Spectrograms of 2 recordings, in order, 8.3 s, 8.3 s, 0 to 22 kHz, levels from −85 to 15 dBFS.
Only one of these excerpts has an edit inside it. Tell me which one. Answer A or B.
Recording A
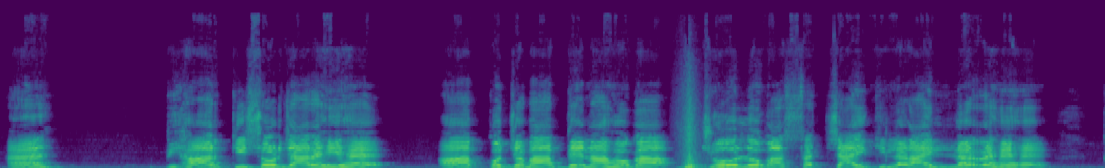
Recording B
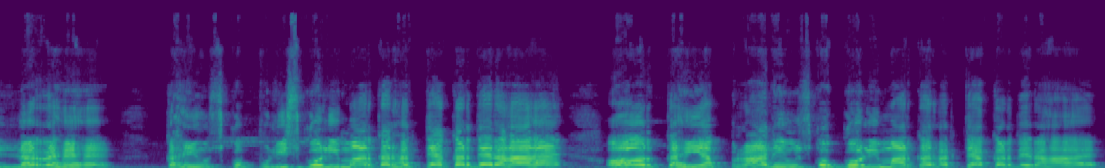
A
